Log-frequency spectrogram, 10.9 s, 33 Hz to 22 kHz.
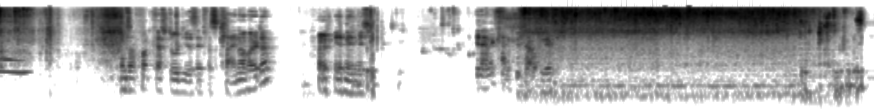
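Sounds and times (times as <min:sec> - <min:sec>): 
speech: 0:01.5 - 0:05.2, 0:06.0 - 0:07.3
water running from a kitchen tap in a small kitchen: 0:05.7 - 0:10.9.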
